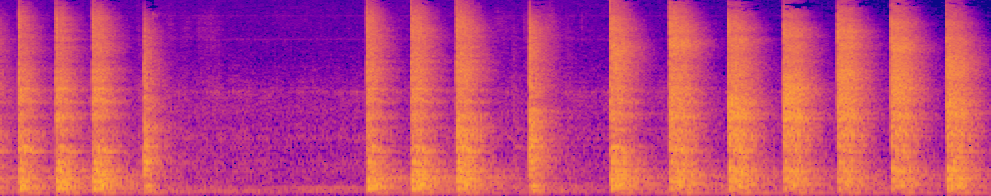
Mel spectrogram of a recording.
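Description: Hammer driving nails through a wooden panel into the wooden hive box: quick, even strikes about three a second, in three runs broken by short pauses about a second in and about four seconds in.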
